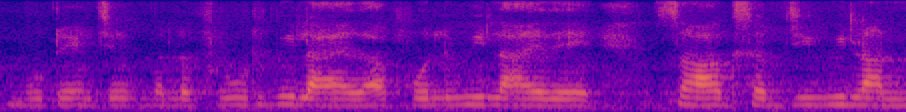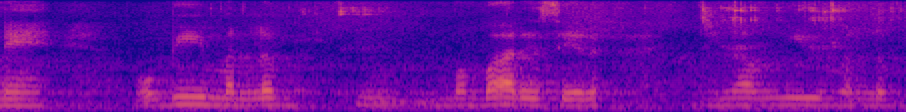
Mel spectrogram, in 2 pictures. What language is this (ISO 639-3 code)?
doi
